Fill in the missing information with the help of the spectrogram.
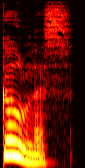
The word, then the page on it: goalless: British English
